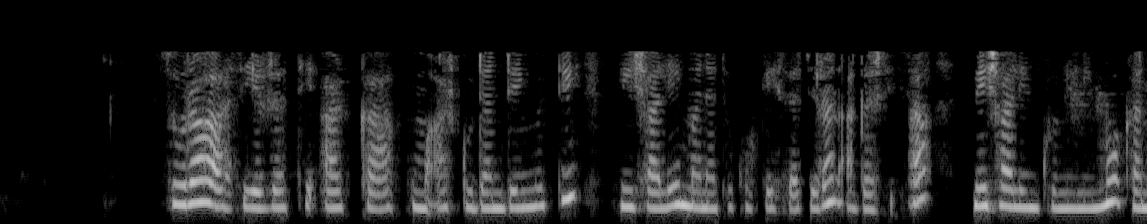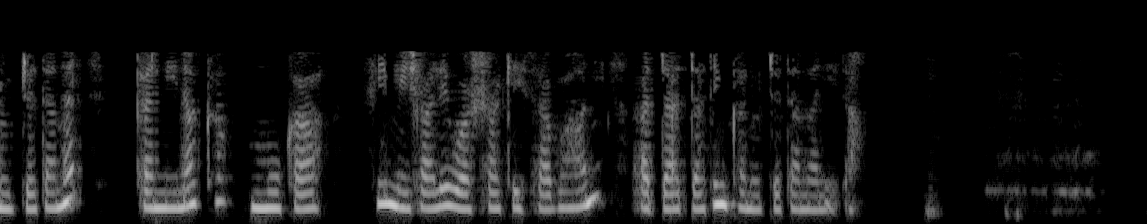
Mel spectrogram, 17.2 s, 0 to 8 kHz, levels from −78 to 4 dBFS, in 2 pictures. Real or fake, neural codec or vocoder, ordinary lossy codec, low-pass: real; none; AAC, 16 kbps; 7.2 kHz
